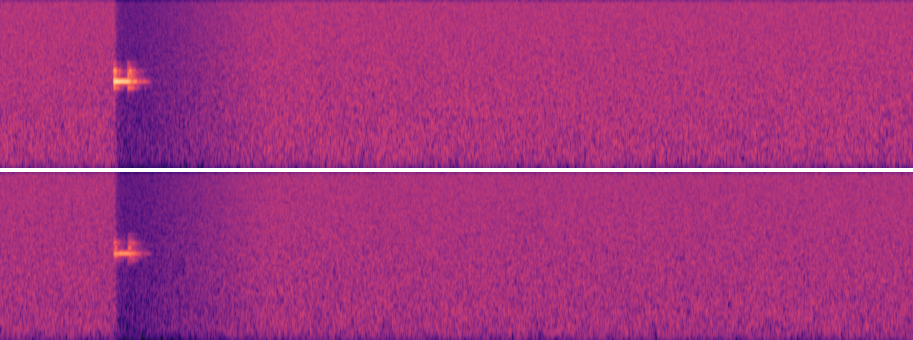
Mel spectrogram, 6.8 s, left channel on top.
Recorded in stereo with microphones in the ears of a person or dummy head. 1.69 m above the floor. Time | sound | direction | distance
0.8 | a microwave | 35° left (ahead or behind) | 0.9 m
